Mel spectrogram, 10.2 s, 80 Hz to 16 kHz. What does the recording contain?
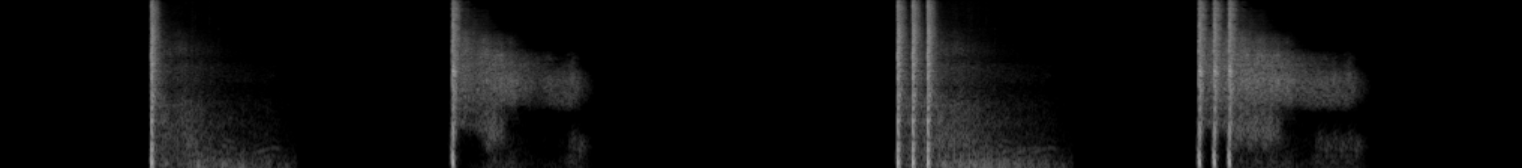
Silenced sniper rifle shots. Single shots and modeled bursts by repeating the single ones 0.1s (not realistic). Expected them to be not so loud? Movie mystery solved!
